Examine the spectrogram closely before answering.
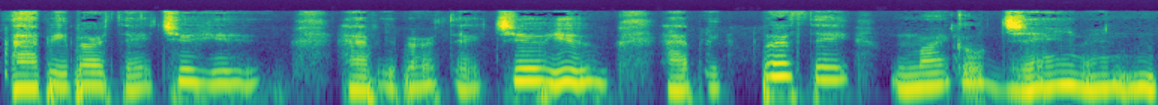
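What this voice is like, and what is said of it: Sung impression of actress's voice. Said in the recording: “my Jane Russell impersonation”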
